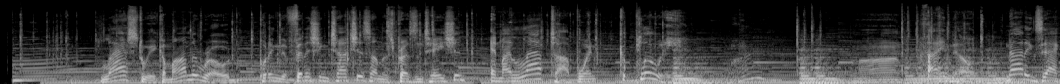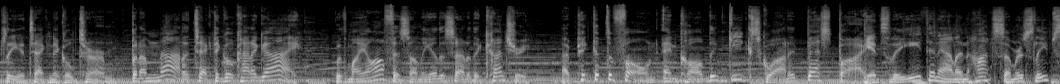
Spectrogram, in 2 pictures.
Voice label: Comm Demo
